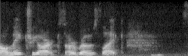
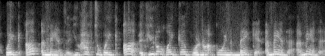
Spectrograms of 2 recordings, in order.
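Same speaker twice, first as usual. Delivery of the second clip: louder, higher, insistent retold urging; urgent pleading; 6 semitones higher, 6 dB louder than usual. Woman shaking her inner child awake, urgent. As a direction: imitate trying to shake someone awake. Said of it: "communicate to her the urgency".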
